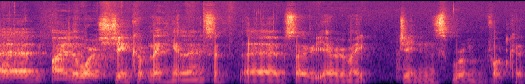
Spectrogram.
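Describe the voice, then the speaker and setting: The speaker has a West Midlands accent and lively intonation. Noticeable background noise is present. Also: man, medium pitch for a man, moderate pace. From West Midlands, England (Solihull). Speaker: gin distillery owner. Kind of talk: casual chat. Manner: hesitant, with many fillers.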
